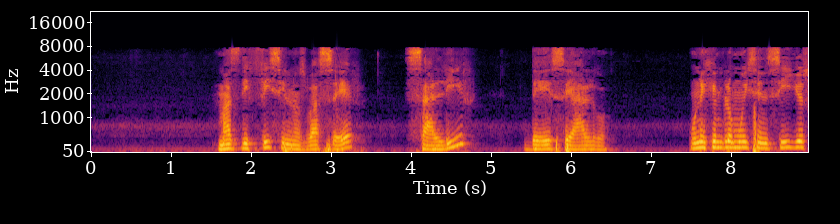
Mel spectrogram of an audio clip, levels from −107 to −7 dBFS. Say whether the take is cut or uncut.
uncut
